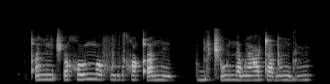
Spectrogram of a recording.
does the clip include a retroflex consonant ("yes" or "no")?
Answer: yes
